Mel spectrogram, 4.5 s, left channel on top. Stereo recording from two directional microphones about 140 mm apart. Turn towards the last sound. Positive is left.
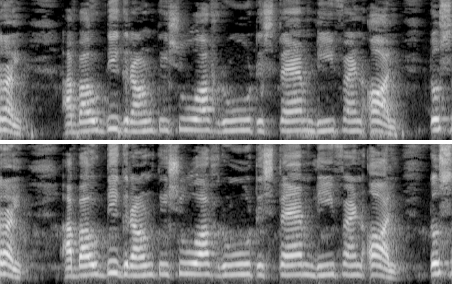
turn(degrees=-35)  # may be behind; listen again after turning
